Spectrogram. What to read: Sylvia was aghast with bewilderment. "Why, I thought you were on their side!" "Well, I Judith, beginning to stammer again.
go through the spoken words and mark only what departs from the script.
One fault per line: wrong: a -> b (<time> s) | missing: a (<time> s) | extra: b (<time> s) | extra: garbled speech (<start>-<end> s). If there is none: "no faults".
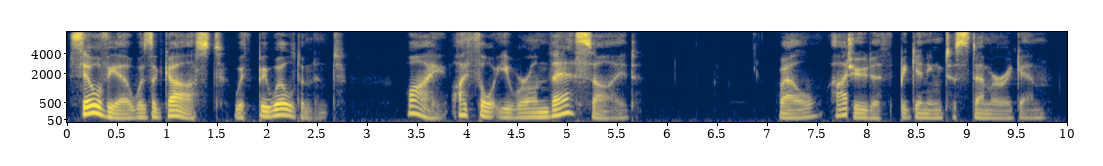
no faults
